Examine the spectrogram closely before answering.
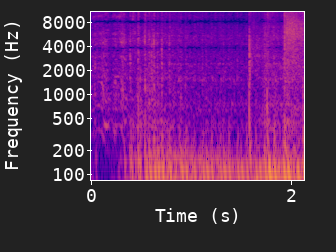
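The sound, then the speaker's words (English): A dune buggy engine starts up, a short low clatter that swells into a loud, steady, throbbing rumble and keeps running to the end. “The gorilla starts off a dune buggy.”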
